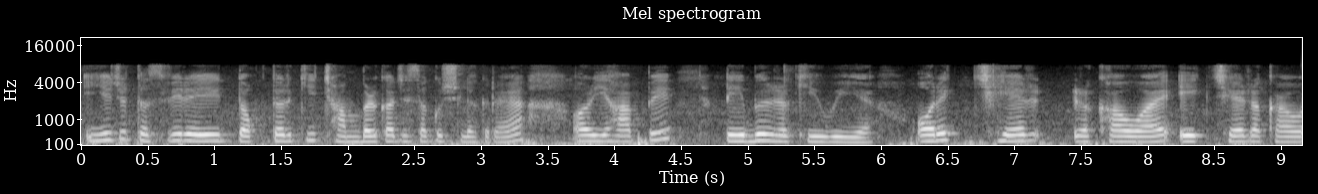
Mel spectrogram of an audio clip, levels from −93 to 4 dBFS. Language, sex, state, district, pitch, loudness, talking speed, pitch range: Hindi, female, Nagaland, Dimapur, 215 Hz, -17 LUFS, 205 wpm, 200-230 Hz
